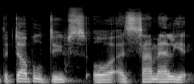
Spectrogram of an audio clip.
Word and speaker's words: Double Deuce: to a new club, which is called the Double Deuce, or as Sam Elliot pronounces it randomly in the middle of the film, the Double Douche.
